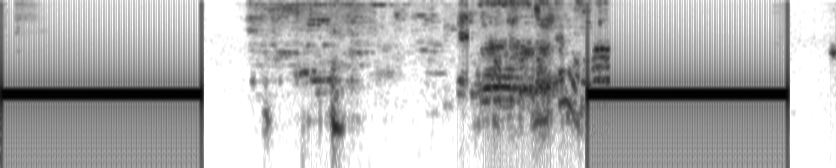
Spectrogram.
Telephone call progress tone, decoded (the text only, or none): ringback tone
